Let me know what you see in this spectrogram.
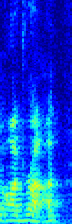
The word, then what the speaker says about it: Audra: And then call me like Audrey. Like all my whole life people have mispronounced my name. – Wait. So I'm Audra.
